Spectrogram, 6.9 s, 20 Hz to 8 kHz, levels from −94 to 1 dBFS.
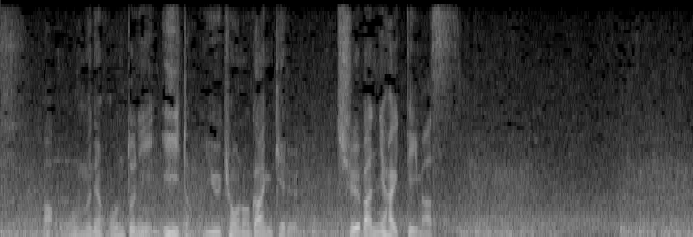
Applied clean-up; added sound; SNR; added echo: none; none; none; none.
